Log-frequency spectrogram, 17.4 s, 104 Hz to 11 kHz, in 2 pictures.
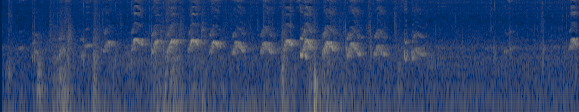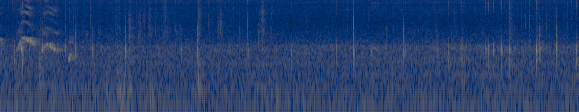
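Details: Maltese puppies aged 49 to 53 days, indoors; high thin whimpers and yelps in bursts during the first ten seconds, some rising then falling, followed by quieter scattered squeaks and faint clicks.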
